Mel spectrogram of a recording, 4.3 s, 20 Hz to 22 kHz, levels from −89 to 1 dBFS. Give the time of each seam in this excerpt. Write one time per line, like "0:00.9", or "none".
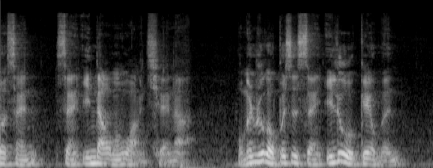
none

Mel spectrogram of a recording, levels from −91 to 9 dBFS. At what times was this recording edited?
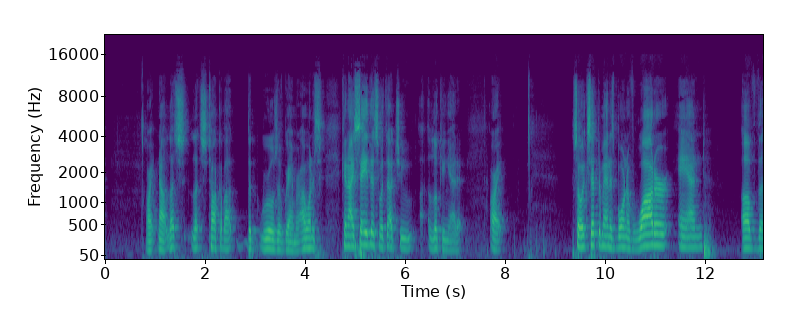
none

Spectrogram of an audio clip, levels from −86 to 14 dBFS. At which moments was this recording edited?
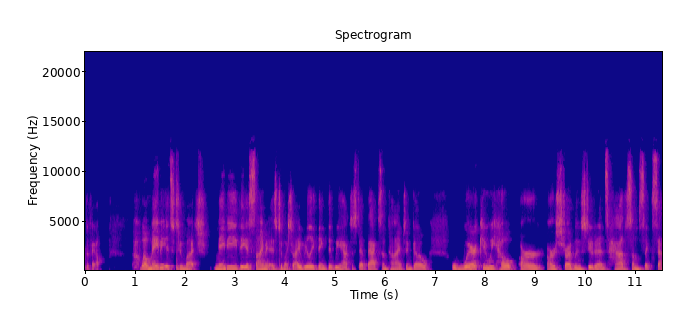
none

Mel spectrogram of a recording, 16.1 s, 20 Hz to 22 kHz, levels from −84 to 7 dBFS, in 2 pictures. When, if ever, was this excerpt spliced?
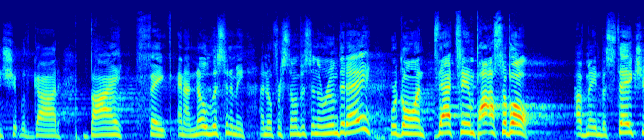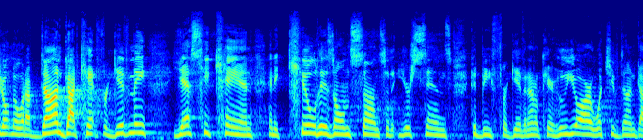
0:05.4
0:07.2

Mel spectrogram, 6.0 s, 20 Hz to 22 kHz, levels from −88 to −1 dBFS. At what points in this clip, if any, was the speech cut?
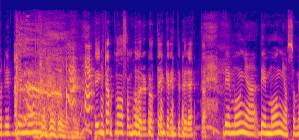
0:01.9

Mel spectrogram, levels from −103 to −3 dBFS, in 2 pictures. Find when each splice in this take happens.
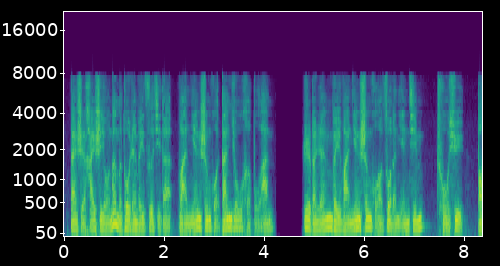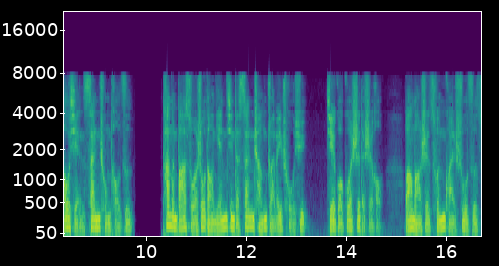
none

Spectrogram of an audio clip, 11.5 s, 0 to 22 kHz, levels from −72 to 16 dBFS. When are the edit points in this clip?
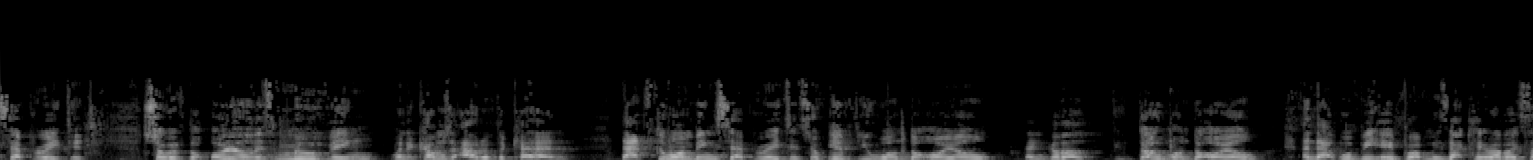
0:08.3
0:09.6

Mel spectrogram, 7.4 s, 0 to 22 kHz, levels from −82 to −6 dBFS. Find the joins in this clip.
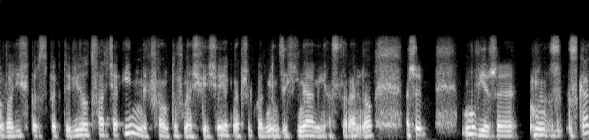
0:04.4

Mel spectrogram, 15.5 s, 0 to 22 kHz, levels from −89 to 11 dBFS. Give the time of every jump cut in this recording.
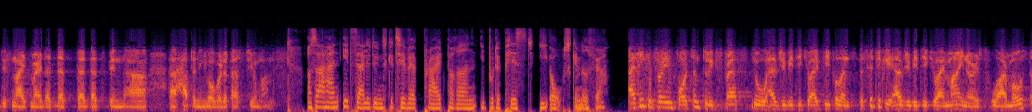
none

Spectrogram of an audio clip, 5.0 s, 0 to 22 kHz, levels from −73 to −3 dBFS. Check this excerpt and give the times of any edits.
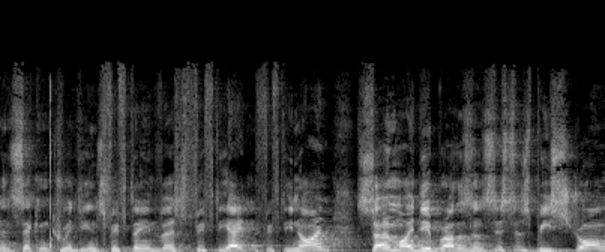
none

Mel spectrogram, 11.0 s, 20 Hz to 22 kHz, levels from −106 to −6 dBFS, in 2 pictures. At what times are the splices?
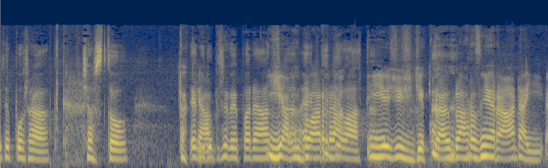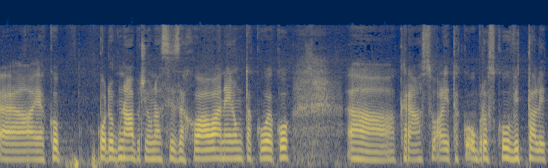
none

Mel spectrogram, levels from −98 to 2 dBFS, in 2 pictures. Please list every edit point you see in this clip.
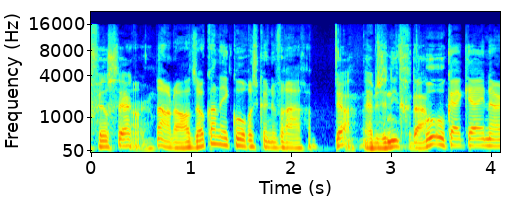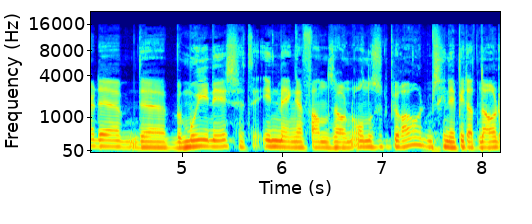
none

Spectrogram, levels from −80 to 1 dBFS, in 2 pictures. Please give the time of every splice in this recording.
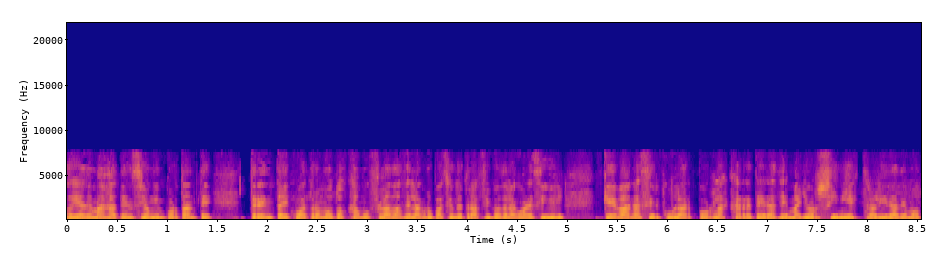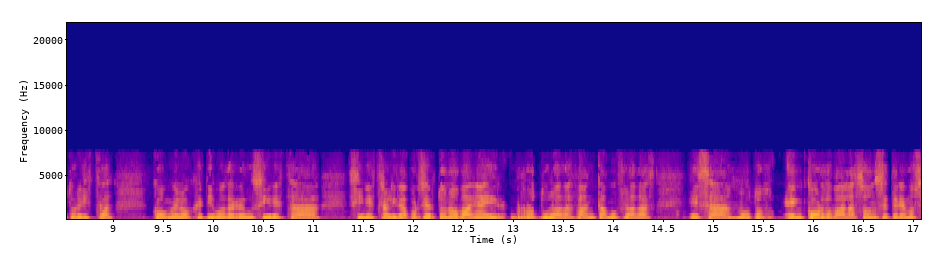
0:15.7

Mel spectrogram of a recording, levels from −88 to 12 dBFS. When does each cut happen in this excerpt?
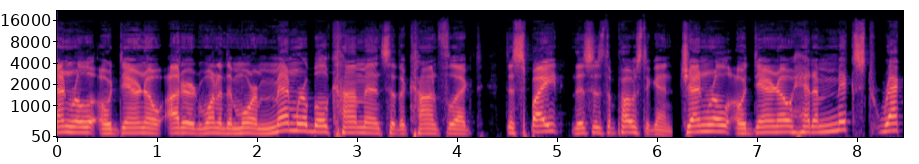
0:04.4
0:06.1

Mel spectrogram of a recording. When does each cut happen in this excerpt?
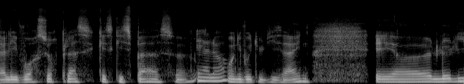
0:03.7

